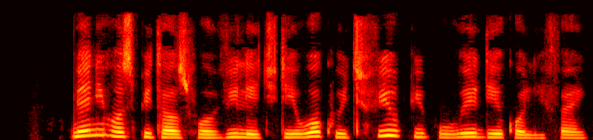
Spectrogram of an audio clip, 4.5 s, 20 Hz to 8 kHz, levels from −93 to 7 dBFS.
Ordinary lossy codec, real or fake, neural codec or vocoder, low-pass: MP3, 48 kbps; fake; vocoder, 22.05 kHz, 80 mel bands, Vocos; 7.2 kHz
